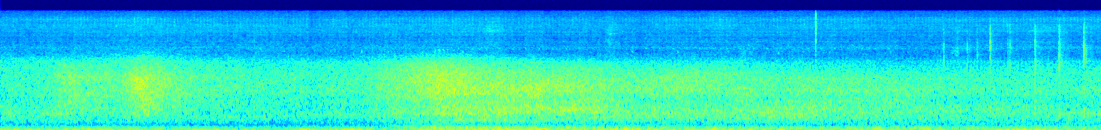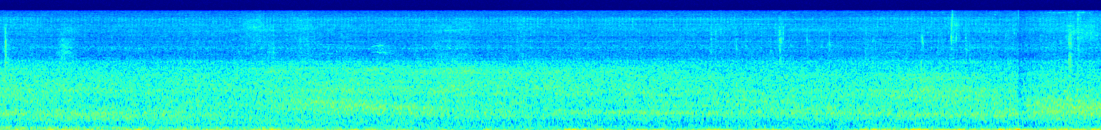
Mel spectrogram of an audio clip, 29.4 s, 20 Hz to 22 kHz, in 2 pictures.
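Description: Jet airliner engines running: a steady, loud rush of noise that swells about 2 seconds and 6 seconds in.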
